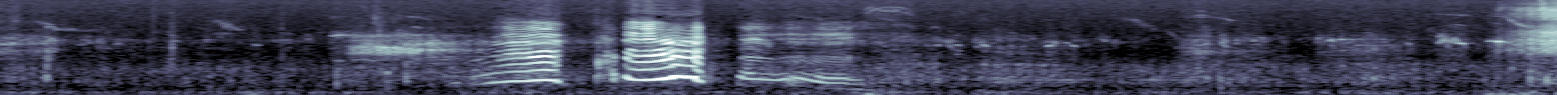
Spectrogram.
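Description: Two loud animal calls, each about half a second long, rising then falling in pitch, about two and a half and three seconds in. A fainter, falling call follows.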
